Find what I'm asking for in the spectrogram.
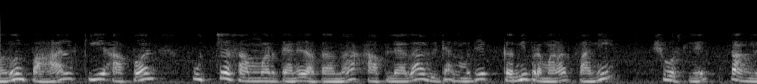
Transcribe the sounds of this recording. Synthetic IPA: əɽ̃uːnpaɦalkiːapəɳ | utːt͡ɕəsamːəɾt̪janed͡zat̪anaʔapljalaʋiʈjamːəd̪ʱːjekəmiːpɾəmaɽ̃at̪̚paɽ̃iː | ɕosle | t͡sãŋɡle

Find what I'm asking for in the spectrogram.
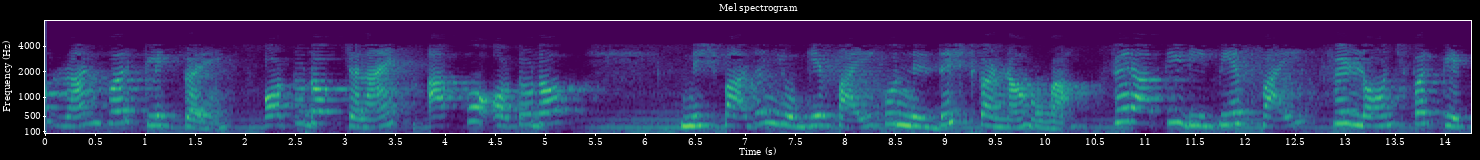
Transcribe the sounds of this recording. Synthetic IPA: ɾɐnpɐɾklɪkːɐɾẽː | ɔːʈoːɖɔːk̚t͡ʃɐlaːẽaːp̚koʔɔːʈoːɖɔːk | nɪʃpaːd̪ənjoːɡjəfaːikonɪɾd̪ɪʃʈkɐɾnaɦoːɡa̰ː | fɪɾaːp̚kiɖiːpieːfːaːi | fɪɾlɔ̃ːnt͡ʃpɐɾklɪk

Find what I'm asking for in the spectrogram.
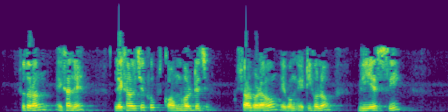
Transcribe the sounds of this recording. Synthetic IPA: ʃut̪oɾaŋekʰane | lekʰaɦoet͡ɕʰekʰubkɔmbʱolʈed͡ʑ | ʃɔɾbaɾaɦoeboŋḛʈiɦolo | bʱiesːi

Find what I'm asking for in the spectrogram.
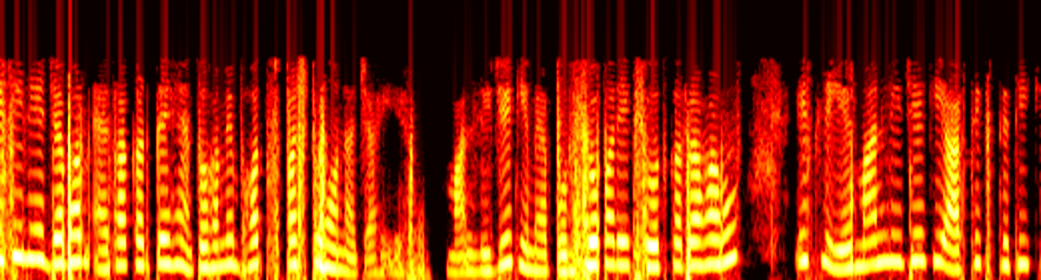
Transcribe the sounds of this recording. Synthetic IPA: ɪsilied͡ʒɐbɦɐmɛːsakɐɾt̪eɦɛ̃t̪oɦɐmẽbɐɦʊt̪spɐʃʈɦoːnat͡ʃaːɦḭḛːmaːnliːd͡ʒiekimɛ̃ːpʊɾʊʃõpɐɾeːkʃoːd̪ʱkɐɾːɐɦaɦũɪsliemaːnliːd͡ʒiekiaːɾt̪ʰɪkst̪ʰɪt̪ik

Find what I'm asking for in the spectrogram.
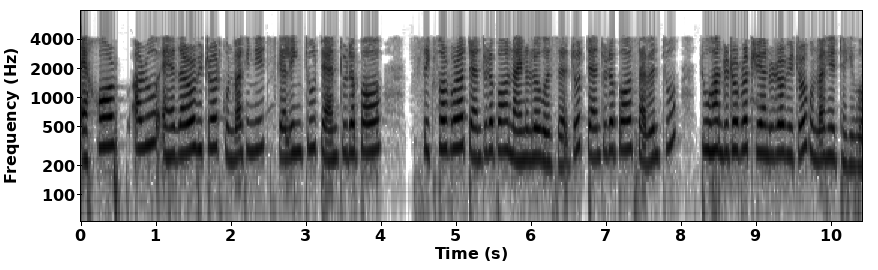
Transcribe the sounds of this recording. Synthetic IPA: ɛxɔa̰ɹuɛɦɛzaɹɔɹbʱitɔɹɔtkunbakʰiniskeliŋtutɛntudɛpa | siksɔɹpɔɹatɛntudɛpanajnɔlojɡojsɛzotɛntudɛpawsɛbɛntu | tuɦandɹɛdɔɹpɔɹatʰɹihandɹɛdɔɹbʱitɔɹɔtkunbakʰinitʰːakibɔ

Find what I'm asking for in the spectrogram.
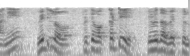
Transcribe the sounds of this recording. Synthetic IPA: aːniːʋiːʈ̬ilo̞ːpɾɐt̪iʋɔkːɐʈiʋiʋid̪ʱɐʋjɐk̚t̪ul

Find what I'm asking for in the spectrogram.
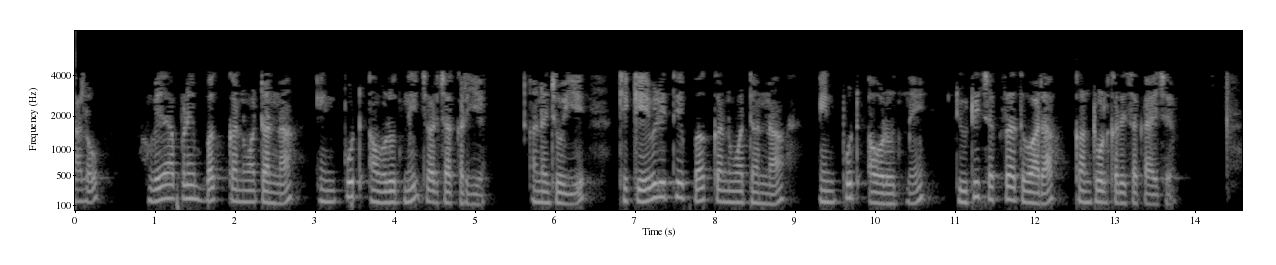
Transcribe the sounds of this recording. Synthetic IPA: ɦəlo | həʋeapɳ̃ebəkːənʋəʈənnːa | ɪnpuʈəʋɾud̪nit͡ʃəɾt͡ʃakəɾije | əned͡ʒoie | kekeʋiɾit̪ebəkːənʋəʈənnːa | ɪnpuʈəʋɾud̪ne | ɖ̥juʈit͡ʃəkɾad̪ʋaɾakəɳʈɾolkəɾiʃəkajt͡ʃʰe

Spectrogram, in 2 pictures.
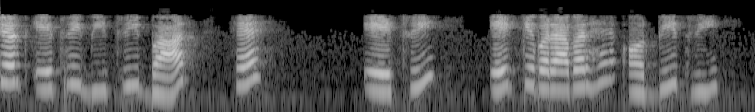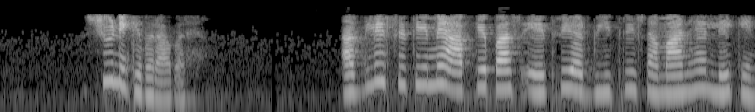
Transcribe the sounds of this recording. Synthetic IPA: ʃɐɾt̪eːt̪ʰɾibiːt̪ʰɾibaːɾ | hɛ | eːt̪ʰɾi | eːkːebɐɾaːbəɾɦɛɔːɾbiːt̪ʰɾi | ʃʊnekebɐɾaːbəɾɦɛː | ɐɡlist̪ʰɪt̪imẽaːp̚kepaːseːt̪ʰɾiɔːɾbiːt̪ʰɾisaːmaːnɦɛleːkɪn

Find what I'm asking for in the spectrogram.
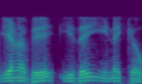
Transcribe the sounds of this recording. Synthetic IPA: ɛnɐʋeːɪðɐɪɪɳɐɪkːɐ

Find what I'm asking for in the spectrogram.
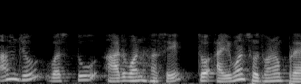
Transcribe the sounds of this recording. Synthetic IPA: amd͡ʒoʋəst̪uaɾʋənɦəset̪oʔajʋənsod̪ʱʋanõpɾəj

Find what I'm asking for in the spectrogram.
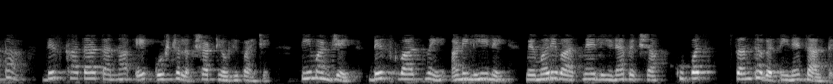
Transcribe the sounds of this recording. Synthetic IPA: at̪aɖiskʰːat̪aɾt̪janːaʔek̚ɡoʂʈləkʂat̪̚ʈʰːeʋliːpaɦid͡ʑe | t̪iːm̤əɳd͡ʑeɖiskʋasneaɽ̃ilinememoɾiʋasneliɳjapekʂakʰuːpət͡ssənt̪ʰəɡət̪inet͡salt̪e

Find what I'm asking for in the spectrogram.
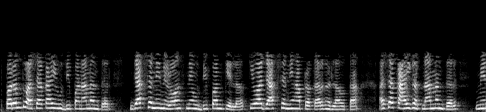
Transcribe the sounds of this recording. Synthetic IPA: pəɾənt̪uəɕakaɦiːud̪ʱipəɳanənt̪əɾ | d͡ʑjakʂəniːniɾɔ̃nsneud̪ipəɳkeləkĩw̃ʋad͡ʑakʂəniːɦapɾəkaɾɡʱəɽlaɦot̪a | əɕakaɦiːɡʱəʈnanənt̪əɾ | mi

